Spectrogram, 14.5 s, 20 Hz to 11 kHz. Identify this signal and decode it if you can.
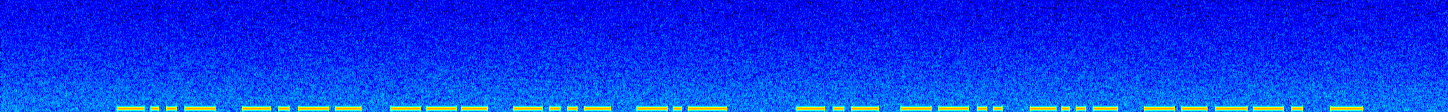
Morse code, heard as a keyed tone, hand-sent with a straight key, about 14 wpm, 400 Hz. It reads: XYOXK KZX9T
